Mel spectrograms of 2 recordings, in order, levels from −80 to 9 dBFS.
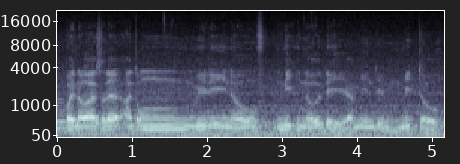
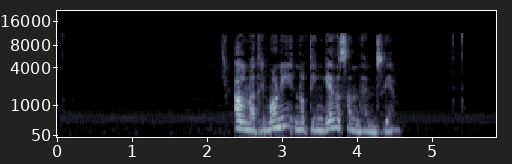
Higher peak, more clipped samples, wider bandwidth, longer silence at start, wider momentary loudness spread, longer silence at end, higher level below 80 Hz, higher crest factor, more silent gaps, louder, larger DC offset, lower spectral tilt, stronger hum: about the same, 0 dBFS vs -2 dBFS; neither; first, 16.5 kHz vs 11.5 kHz; second, 0 s vs 2.35 s; second, 8 LU vs 11 LU; second, 0 s vs 1.3 s; first, -30 dBFS vs -68 dBFS; second, 14 dB vs 26 dB; neither; first, -15 LUFS vs -24 LUFS; neither; first, -7.5 dB/octave vs -3.5 dB/octave; neither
